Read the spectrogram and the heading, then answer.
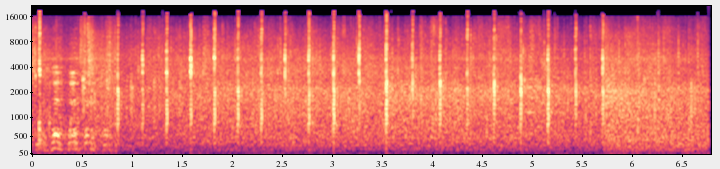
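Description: An audience applauds a group of young girls who play the violin: a dense burst of clapping that settles into steady, rhythmic unison claps, then swells back into a fuller wash of applause at the end.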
